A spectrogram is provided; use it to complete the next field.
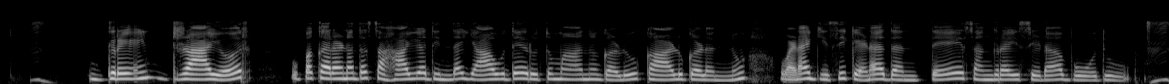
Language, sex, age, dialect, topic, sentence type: Kannada, female, 18-24, Mysore Kannada, agriculture, statement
